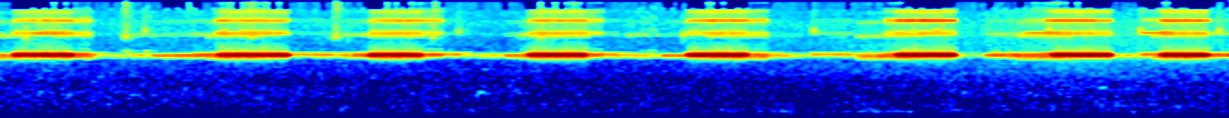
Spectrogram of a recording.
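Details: Crickets at night give a shrill, high-pitched chirping, with loud even pulses of about half a second repeating roughly once per second over a constant fainter trill.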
